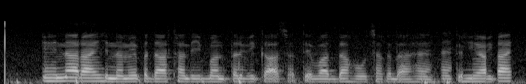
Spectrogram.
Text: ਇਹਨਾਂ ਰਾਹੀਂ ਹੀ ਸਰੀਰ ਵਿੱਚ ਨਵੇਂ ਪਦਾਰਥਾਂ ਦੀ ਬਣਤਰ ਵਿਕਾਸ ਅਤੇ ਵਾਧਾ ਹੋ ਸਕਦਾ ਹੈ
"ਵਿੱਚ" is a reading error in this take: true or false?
true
